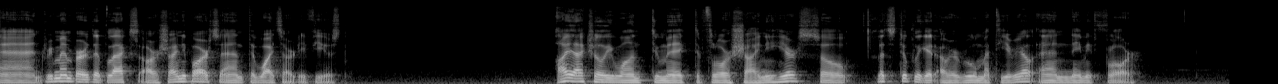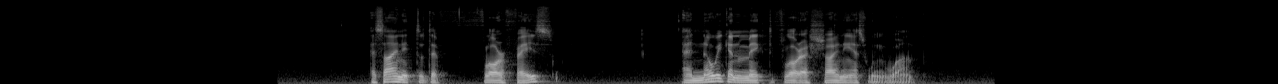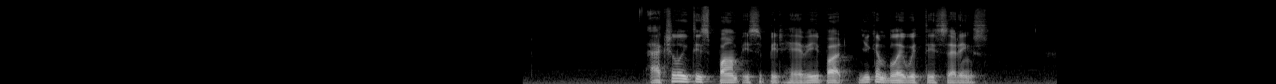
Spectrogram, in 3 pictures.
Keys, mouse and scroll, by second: 0.4 scroll up 1, 0.6 scroll down 1, 0.8 shift+middle click, 0.9 middle click, 1.0 shift+middle click, 1.7 click, 2.3 click, 2.5 click, 3.4 scroll down 1, 3.5 shift+middle click, 3.6 middle click, 3.7 shift+middle click, 3.8 middle click, 4.0 shift+middle click, 4.2 shift+middle click, 4.2 scroll down 1, 4.4 ctrl+shift+click, 4.6 middle click, 5.0 shift+middle click, 7.2 click, 8.5 click, 9.2 click, 10.6 click, 11.2 click, 12.5 o, 14.2 z, 14.7-15.0 scroll down 1, 15.0 z, 15.3 Tab, 15.7-16.0 scroll down 1, 16.0 middle click, 16.5 click, 17.7 click, 19.1 click, 20.1 middle click, 21.0-21.5 scroll up 2, 22.3 Tab, 22.8 scroll down 1, 22.9 shift+middle click, 23.0-23.3 scroll up 2, 23.3 ctrl+shift+click, 23.6 click, 24.7-25.2 scroll down 2, 24.9 shift+middle click, 25.2 ctrl+shift+click, 25.4 middle click, 25.8 middle click, 26.2 click, 26.6 click, 27.8 middle click, 28.0 scroll up 1, 28.1 middle click, 28.3 scroll down 1, 28.4 shift+s, 28.7 shift+a, 29.2 Tab, 29.2 g, 29.4 Tab, 29.6 s, 29.7 right click, 29.8 click, 30.0 click, 30.0 click, 30.4 middle click, 30.5 scroll up 1, 30.7 middle click, 32.7 click, 34.4 shift+middle click, 35.0-35.4 scroll up 2, 35.4 shift+middle click, 36.1 click, 37.0 click, 37.8 scroll up 1, 37.8 middle click, 38.1 middle click, 38.2 scroll down 2.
